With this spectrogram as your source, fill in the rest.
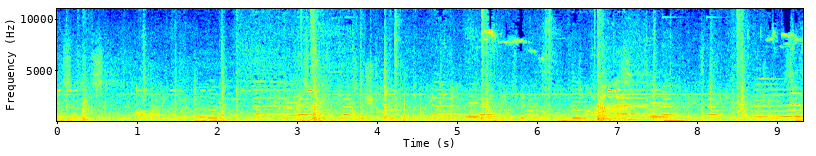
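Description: A subway train runs through a Harry Potter film scene, giving a low, steady rumble and rattle under voices and film sound.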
